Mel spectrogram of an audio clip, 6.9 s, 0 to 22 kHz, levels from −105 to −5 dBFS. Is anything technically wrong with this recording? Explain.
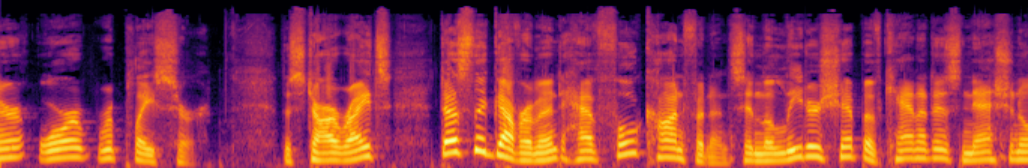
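No, the speech signal comes through intact with nothing technically wrong with it.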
